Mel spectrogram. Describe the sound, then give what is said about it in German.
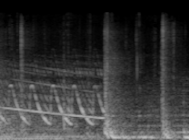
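A police siren yelps in quick, repeating downward sweeps over a steady tone, then cuts off as two heavy thuds land about a second apart. “Hast du noch nie eine Polizeisirene gehört?”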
